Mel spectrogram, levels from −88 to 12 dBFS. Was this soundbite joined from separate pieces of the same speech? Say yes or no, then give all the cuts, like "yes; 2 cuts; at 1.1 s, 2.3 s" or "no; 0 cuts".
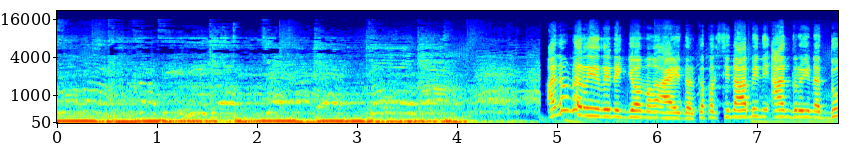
yes; 1 cut; at 4.8 s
